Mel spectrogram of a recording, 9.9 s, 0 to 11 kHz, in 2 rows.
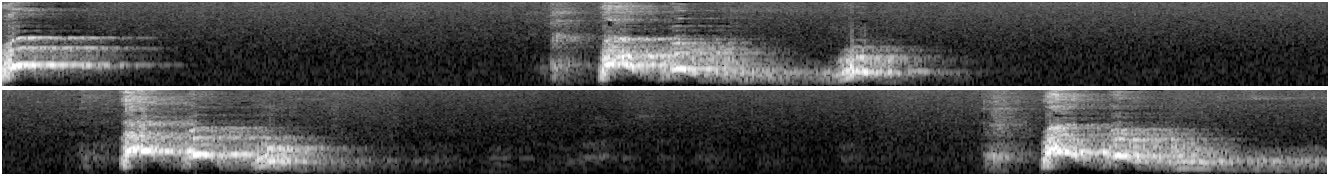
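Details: Papillon, a tiny dog, barking at home on an Olympus LS-11 stereo recorder: loud barks, some in quick doubled pairs, recurring roughly every three seconds, with a short tonal whine-like sound at the very start.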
